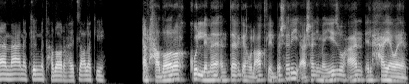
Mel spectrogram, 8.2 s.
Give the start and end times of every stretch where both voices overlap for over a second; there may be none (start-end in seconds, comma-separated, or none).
none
